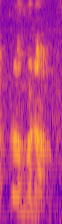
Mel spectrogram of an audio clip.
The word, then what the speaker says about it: Prokhorov: Levy প্রখরভ আচ্ছা। বা প্রহরভ, কেইচটা silent হবে।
